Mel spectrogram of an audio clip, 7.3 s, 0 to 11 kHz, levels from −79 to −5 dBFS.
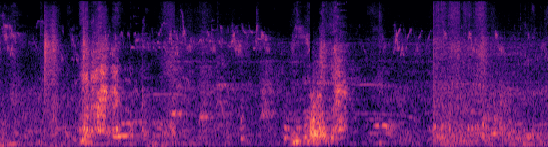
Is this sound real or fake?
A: real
